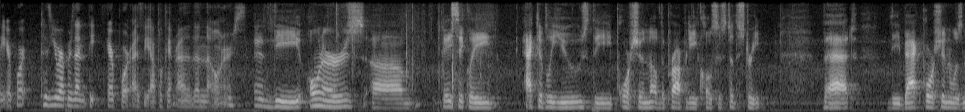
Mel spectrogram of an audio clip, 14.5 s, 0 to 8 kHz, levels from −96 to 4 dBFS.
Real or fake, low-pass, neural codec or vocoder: real; 7.2 kHz; none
